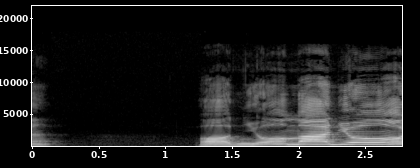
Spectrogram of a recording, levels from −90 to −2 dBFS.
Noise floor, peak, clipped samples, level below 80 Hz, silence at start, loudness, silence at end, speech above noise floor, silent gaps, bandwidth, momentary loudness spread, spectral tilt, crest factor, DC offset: -69 dBFS; -6 dBFS; under 0.1%; -78 dBFS; 0 s; -20 LUFS; 0 s; 49 dB; none; 16 kHz; 16 LU; -3 dB/octave; 16 dB; under 0.1%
